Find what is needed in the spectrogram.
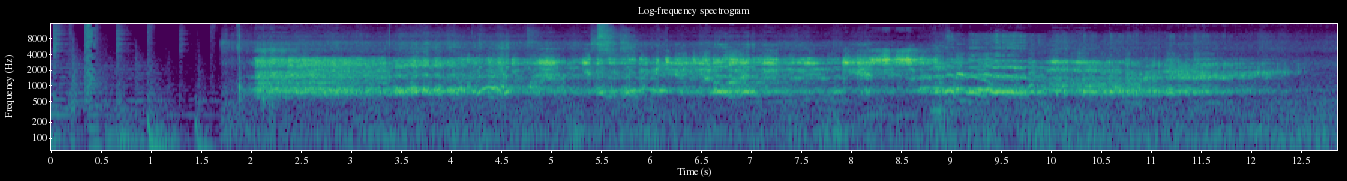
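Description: Battery-powered Halloween talking-portrait decoration with a sound sensor, set off and playing its recorded voice track through its small speaker for about ten seconds, thin and midrange-heavy. Background music with a beat plays for the first couple of seconds, then stops as the portrait starts.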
